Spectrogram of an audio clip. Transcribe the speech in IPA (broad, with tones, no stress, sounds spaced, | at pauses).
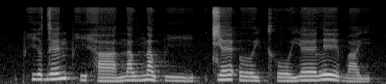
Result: pʰ i˧ ə̯ d ɛː˧˥ n pʰ i˩˧ h aː˩ n a˧ w n a˥˨ w p iː˧˩ | t͡ɕ ɛː˧˥ ʔ ɤː˧˩ j kʰ oː˩ j ɛː˧ l eː˥˨ b a˩ j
